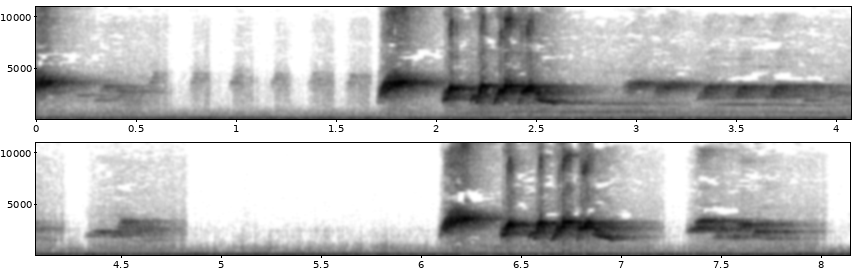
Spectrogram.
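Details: Young red-whiskered bulbul in Vietnam, caged and prompted to sing for competition; after soft quiet notes, two loud bursts of rich whistled warbling a few seconds apart, each trailing into lower, clipped notes.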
